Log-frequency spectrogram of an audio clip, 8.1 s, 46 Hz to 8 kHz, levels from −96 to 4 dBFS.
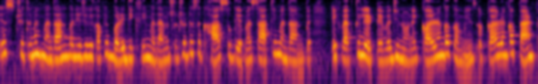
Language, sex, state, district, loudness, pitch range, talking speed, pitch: Hindi, female, Bihar, Sitamarhi, -20 LUFS, 205-275 Hz, 295 wpm, 240 Hz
